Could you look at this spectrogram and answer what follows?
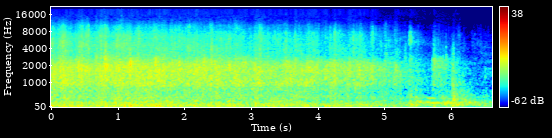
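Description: An audience applauds after a speech, a steady, fairly quiet wash of clapping with some low thumping underneath that thins out toward the end.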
